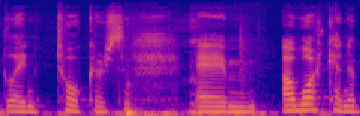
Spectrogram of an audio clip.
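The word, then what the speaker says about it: Glentauchers: Glen Ters because of the ch. So, I was having a we look into this one and it's Glen Talkers. And that's when you think, gosh, how difficult can they make this? We're ch and and then we're turning the ch into a K.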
